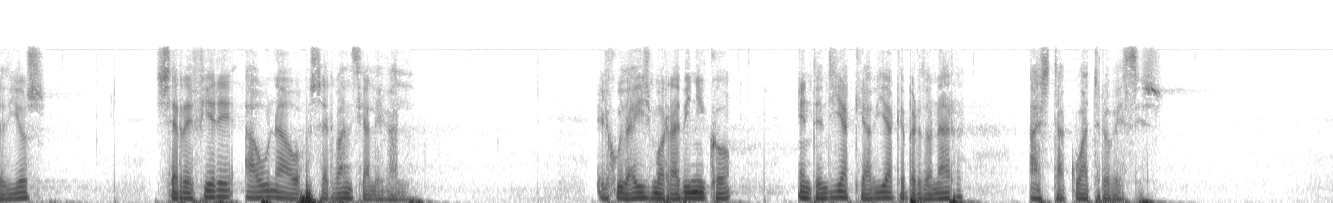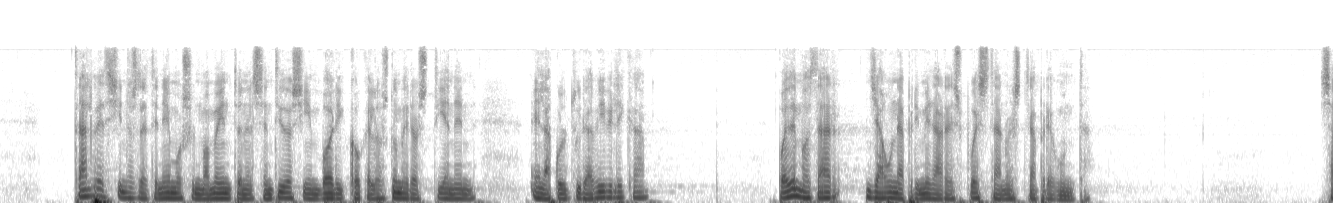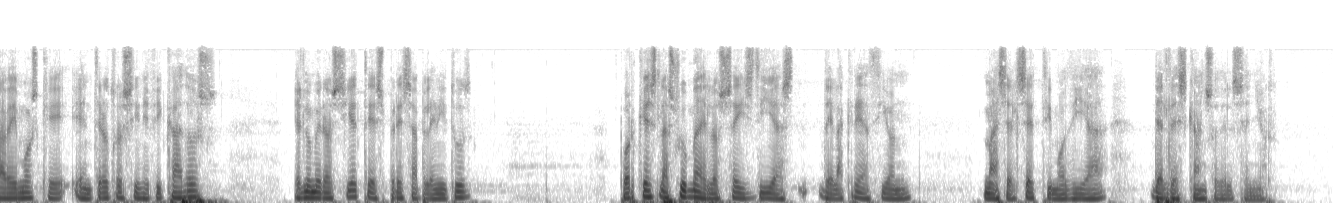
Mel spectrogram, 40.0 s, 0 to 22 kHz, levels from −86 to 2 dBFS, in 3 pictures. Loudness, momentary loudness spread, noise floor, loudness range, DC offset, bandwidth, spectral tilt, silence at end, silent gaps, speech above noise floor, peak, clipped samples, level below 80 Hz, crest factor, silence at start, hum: -27 LUFS; 11 LU; -72 dBFS; 7 LU; under 0.1%; 8.8 kHz; -7 dB/octave; 0.6 s; none; 47 dB; -6 dBFS; under 0.1%; -34 dBFS; 20 dB; 0 s; none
